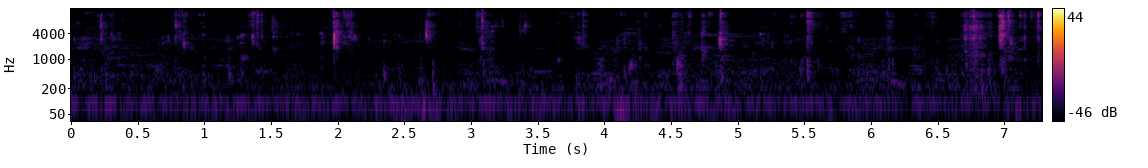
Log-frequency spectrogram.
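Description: Quiet close-miked chewing of Chinese takeout food, with many small scattered mouth clicks and smacks over a faint low hum.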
